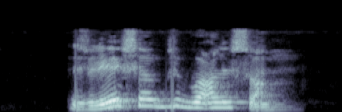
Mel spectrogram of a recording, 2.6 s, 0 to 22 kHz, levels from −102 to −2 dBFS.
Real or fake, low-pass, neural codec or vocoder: real; 7.2 kHz; none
